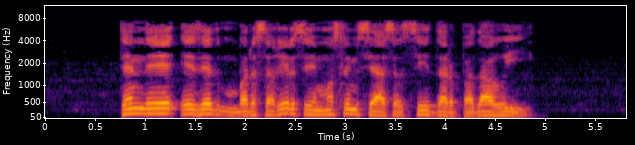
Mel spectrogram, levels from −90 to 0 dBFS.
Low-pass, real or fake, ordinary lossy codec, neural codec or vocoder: 7.2 kHz; real; AAC, 64 kbps; none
